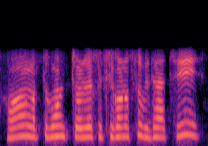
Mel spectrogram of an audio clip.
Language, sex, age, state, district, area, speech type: Odia, female, 60+, Odisha, Angul, rural, conversation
